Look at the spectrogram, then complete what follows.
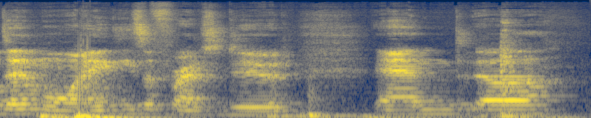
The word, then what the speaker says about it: Des Moines: So, Des Moines. we're in Des history Moines. class, and so some guy called Des Moines, he's a French dude, and for some reason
